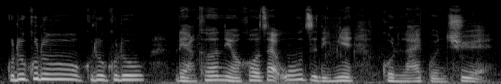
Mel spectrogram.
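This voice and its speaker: A woman reading a children's story aloud, animated and chatty, talking with a child listening beside her. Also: fairly low pitch, normal speed, slightly rough.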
